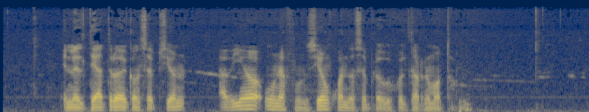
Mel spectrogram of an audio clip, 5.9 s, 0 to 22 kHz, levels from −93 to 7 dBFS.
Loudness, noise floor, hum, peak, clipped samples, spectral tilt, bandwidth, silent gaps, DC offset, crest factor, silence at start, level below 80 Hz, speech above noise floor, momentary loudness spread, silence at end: -19 LUFS; -50 dBFS; none; -2 dBFS; under 0.1%; -5.5 dB/octave; 17 kHz; none; under 0.1%; 18 dB; 0.6 s; -44 dBFS; 31 dB; 11 LU; 1.2 s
